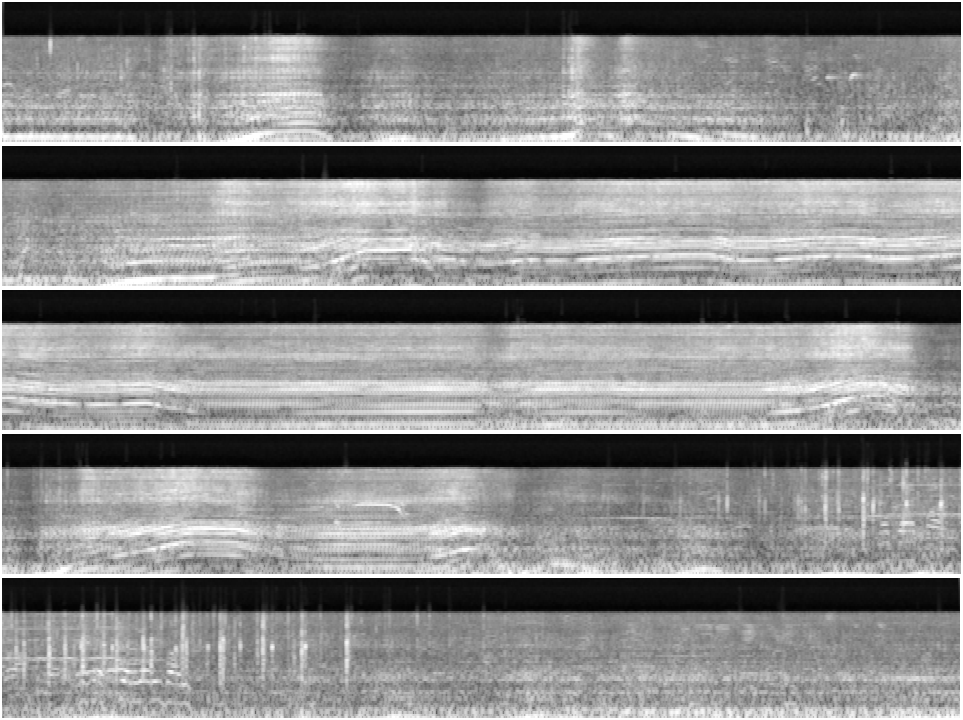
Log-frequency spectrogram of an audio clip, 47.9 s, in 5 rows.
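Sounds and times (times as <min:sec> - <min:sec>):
car engine revving hard: 0:00.0 - 0:04.3, 0:04.9 - 0:07.2, 0:09.4 - 0:34.8.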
